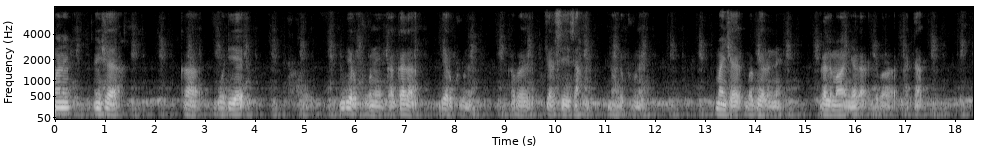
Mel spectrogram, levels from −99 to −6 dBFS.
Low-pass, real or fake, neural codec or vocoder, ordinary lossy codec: 7.2 kHz; real; none; Opus, 32 kbps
